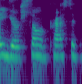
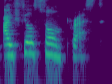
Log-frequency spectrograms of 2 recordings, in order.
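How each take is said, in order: First: Said in the usual way. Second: Slow, heartfelt "I feel so impressed"; sincerely felt. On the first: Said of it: "it's not even to say". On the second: Shown as a demonstration. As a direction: let "I feel so impressed" land slowly, from the heart. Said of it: "It's to say".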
